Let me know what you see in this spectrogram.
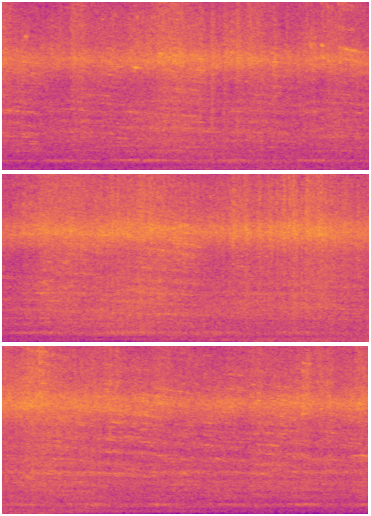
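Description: Double-stack container well cars of a freight train rolling past at close range: a steady rumble of steel wheels on the rails, with a wavering mid-pitched ring and a thin high whine running over it, swelling slightly in the middle.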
